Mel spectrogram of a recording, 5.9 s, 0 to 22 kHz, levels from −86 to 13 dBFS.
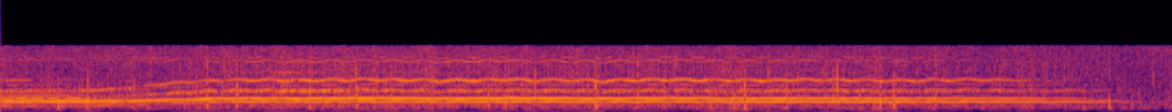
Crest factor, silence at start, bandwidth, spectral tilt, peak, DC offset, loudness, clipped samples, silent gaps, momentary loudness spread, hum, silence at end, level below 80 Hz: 14 dB; 0 s; 4.2 kHz; -2 dB/octave; -2 dBFS; 0.2%; -17 LUFS; under 0.1%; none; 7 LU; none; 0 s; -70 dBFS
